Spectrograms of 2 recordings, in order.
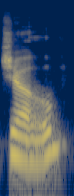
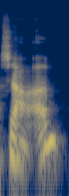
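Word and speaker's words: Jobb: king's college in halifax his last name is pronounced job not job he has a monthly column in ellery queen's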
